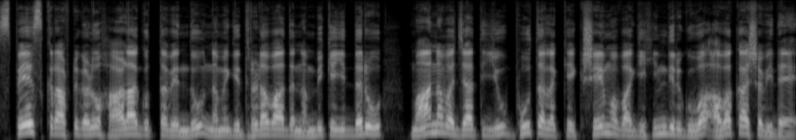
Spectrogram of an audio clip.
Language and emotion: Kannada, neutral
